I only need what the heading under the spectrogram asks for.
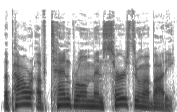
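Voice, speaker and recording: A man hosting a podcast, telling a personal story of faith in an earnest, expressive way. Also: on the high side, moderate pace, no room sound, clean studio sound. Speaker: podcast host.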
